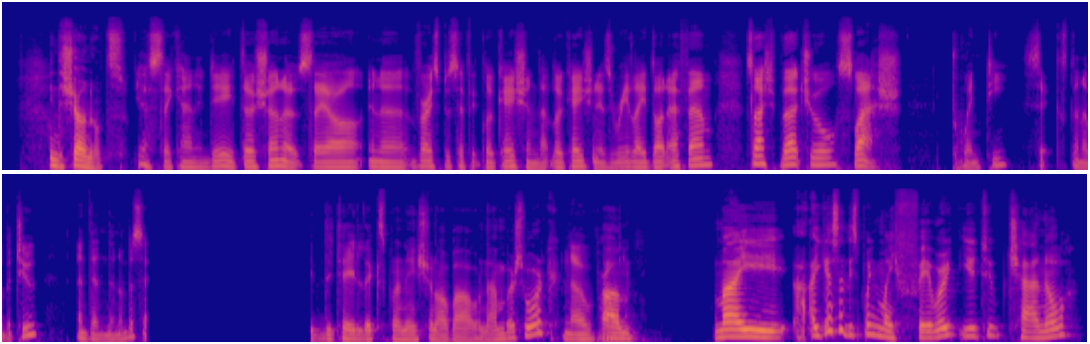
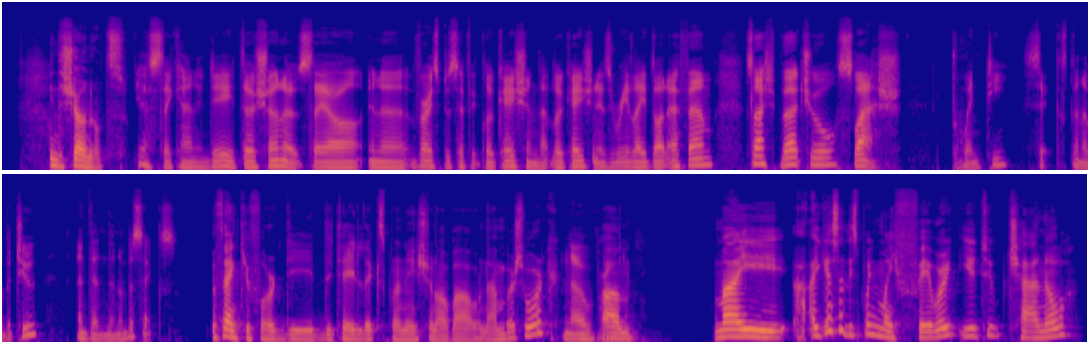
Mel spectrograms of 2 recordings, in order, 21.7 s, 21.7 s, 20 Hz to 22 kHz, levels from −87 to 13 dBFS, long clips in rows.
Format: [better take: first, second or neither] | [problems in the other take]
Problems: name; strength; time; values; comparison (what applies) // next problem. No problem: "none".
second | audio cutting out; at 12 s for 1.5 s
